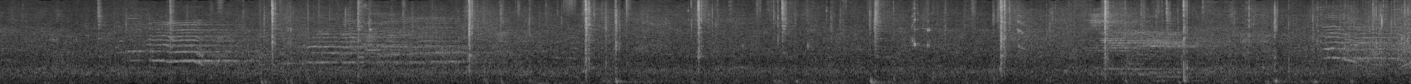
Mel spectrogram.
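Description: Badminton rally: sharp racket strikes on the shuttlecock every one to two seconds, about nine in all. Shoes squeak on the court floor near the start and again late on, over a steady arena crowd murmur.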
